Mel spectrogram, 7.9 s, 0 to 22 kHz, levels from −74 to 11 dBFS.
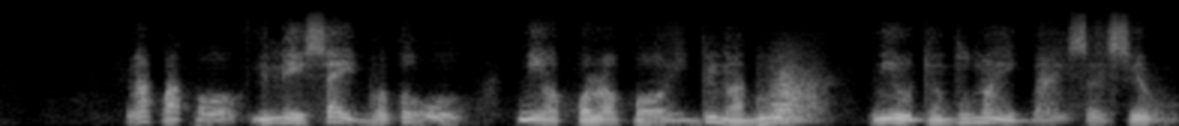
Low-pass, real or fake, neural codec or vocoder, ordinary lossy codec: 14.4 kHz; fake; codec, 44.1 kHz, 0.9 kbps, DAC; none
